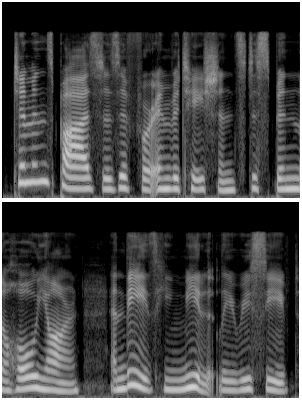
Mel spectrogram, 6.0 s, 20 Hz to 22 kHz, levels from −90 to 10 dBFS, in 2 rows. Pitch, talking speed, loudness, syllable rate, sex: 215 Hz, 160 wpm, -18 LUFS, 5.4 syllables/s, female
